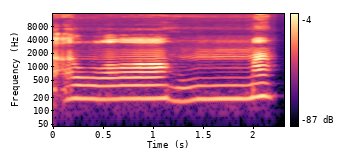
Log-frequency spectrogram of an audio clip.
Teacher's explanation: دونوں ہونٹوں کو ملا کر ایک الف مقدار روکیں گے تو اس کا غنہ ادا ہو جائے گا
